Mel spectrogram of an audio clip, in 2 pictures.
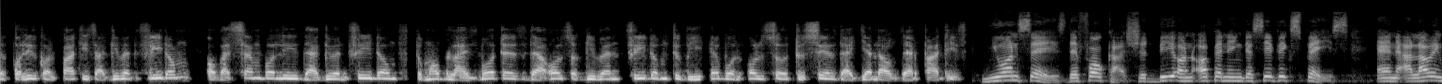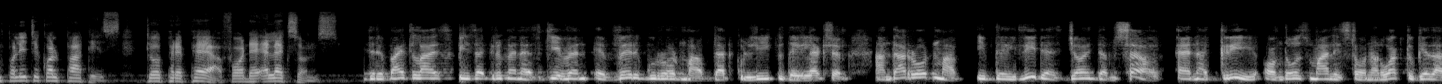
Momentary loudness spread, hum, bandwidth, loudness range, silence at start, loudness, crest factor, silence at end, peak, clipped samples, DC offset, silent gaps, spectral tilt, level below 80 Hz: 9 LU; none; 11.5 kHz; 6 LU; 0 s; -18 LUFS; 12 dB; 0 s; -6 dBFS; under 0.1%; under 0.1%; 24.08-24.16 s, 26.07-26.12 s; -5.5 dB/octave; -68 dBFS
